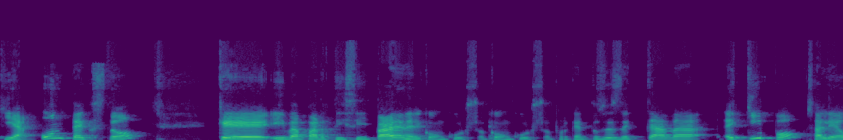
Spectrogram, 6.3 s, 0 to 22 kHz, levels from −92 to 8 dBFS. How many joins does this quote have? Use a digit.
2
